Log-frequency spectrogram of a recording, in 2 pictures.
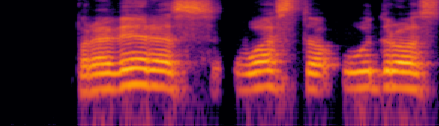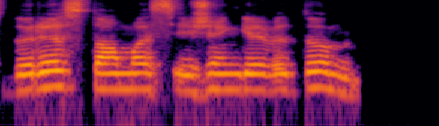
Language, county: Lithuanian, Kaunas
